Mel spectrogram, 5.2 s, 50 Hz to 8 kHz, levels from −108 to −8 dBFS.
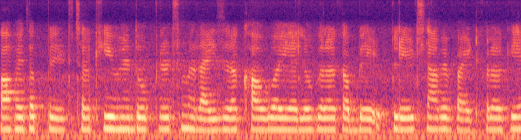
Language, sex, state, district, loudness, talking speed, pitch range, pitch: Hindi, female, Chhattisgarh, Balrampur, -18 LUFS, 265 wpm, 200-210 Hz, 205 Hz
